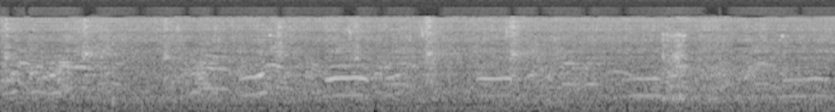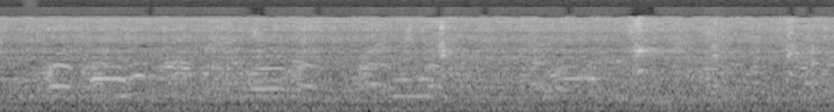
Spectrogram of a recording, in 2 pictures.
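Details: Geese heard but unseen in Yellowstone give scattered honks, short nasal notes repeated irregularly, over a steady background hiss.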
